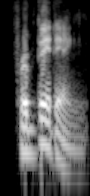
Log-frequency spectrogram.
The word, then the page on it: forbidding: American English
